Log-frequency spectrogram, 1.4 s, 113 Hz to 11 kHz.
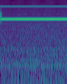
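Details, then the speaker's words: Toyota Crown Majesta 170-series (1UZ-FE V8) in the cabin: a shrill, steady high-pitched beep, with ABS, brake and VSC/TRAC warning lights on; ABS warning buzzer from low ABS accumulator pressure. "the noise is the beeping so I'm dealing with a beep for the ABS the whole time but I haven't turned it of"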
